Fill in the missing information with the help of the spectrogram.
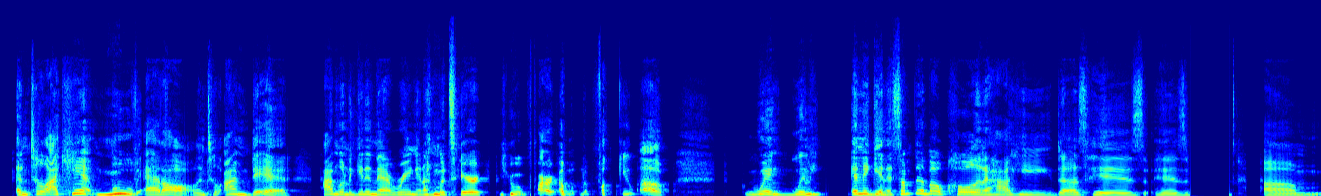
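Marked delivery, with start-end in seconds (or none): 0.1-6.7 mock fired-up, loud, passionate delivery. Retelling a sit-down promo with Cole, imitating Goldberg's passionate promo. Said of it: "the passion in his voice".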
